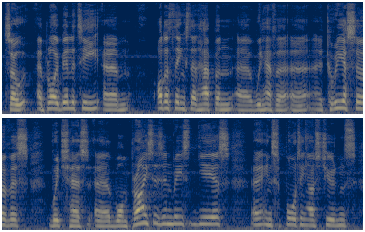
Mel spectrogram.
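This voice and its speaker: A man from the Netherlands with a slightly high voice speaks as a head of school. He talks haltingly, stopping and restarting his phrases often. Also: steady tone. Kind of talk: answering questions on a livestream.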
